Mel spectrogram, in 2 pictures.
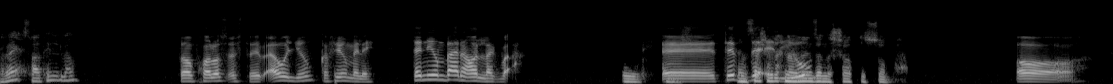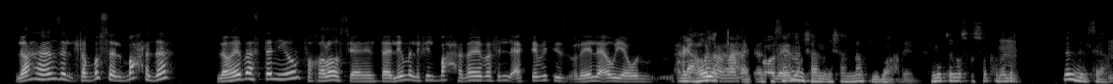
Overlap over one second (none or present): present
